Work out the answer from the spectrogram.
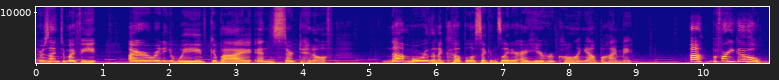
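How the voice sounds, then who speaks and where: A woman's voice: on the high side, moderate pace. A woman reading a visual novel aloud as a let's player, with her own asides. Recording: music behind the voice. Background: game music.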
